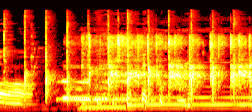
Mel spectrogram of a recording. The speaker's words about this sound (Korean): 예 박수 주세요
